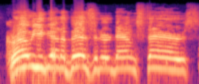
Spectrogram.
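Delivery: very high, drawn-out yell, calling out. Calling to the cat guy that he has a visitor: yelling. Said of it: "I'm getting ready to yell at the cat guy".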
